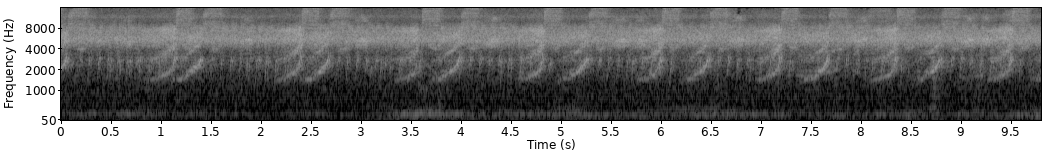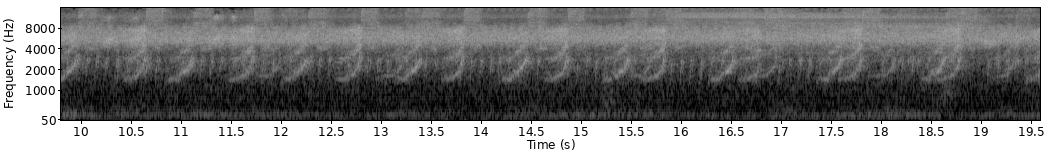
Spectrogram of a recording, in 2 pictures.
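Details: Walker's cicada calling vigorously in a garden: a steady high-pitched buzzing drone carries rapidly repeated rising, swooping chirps, about one or two each second, that run unbroken through the whole stretch, with faint low background noise.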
